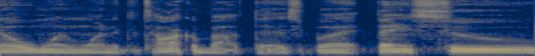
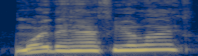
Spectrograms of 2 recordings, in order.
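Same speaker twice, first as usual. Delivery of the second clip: high, loud amazed question; genuinely taken aback, voice jumping high; surprised; 9 dB louder than usual. Real, not acted. Surprised at guest's years.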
